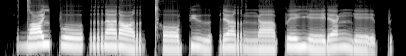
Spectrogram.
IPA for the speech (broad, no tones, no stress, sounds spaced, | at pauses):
dˤ ɜ lʲ p o | r a ɾ ɑ r tʰ ɔ pʲ ɯ | ɾʲ ɑ r ŋ a p e j e ɾʲ a ŋ e p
